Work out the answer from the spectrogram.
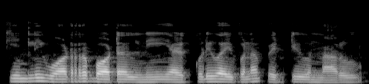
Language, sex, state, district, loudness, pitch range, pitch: Telugu, male, Telangana, Hyderabad, -19 LUFS, 115-130 Hz, 120 Hz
